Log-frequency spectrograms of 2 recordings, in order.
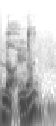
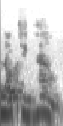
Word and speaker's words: Nottingham: Yeah, but it says Nottingham. Nobody lives in Nottingham. They live in Nottingham. Yeah, but it says it's how it's spelled though, Nottingham. I know, but it's not how it's pronounced.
